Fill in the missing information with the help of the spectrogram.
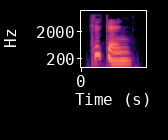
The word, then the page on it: kicking: British English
